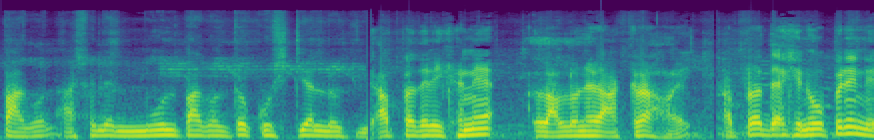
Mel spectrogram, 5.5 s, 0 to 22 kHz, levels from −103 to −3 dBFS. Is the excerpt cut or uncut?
cut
